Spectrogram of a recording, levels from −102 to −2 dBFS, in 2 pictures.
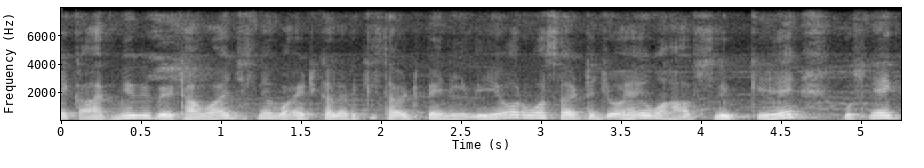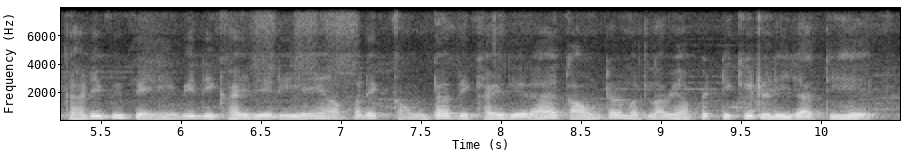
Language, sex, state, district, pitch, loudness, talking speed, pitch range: Hindi, male, Maharashtra, Pune, 140 Hz, -16 LUFS, 285 wpm, 125-170 Hz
